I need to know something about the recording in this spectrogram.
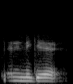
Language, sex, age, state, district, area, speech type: Tamil, male, 18-30, Tamil Nadu, Thanjavur, rural, conversation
